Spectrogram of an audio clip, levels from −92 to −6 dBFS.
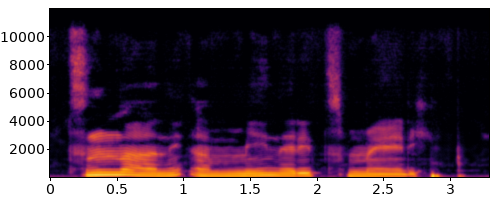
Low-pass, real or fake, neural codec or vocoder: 10.8 kHz; fake; codec, 24 kHz, 3.1 kbps, DualCodec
